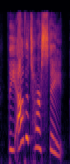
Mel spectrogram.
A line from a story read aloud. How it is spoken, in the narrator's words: Azula exclaimed, almost with a tinge of fear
